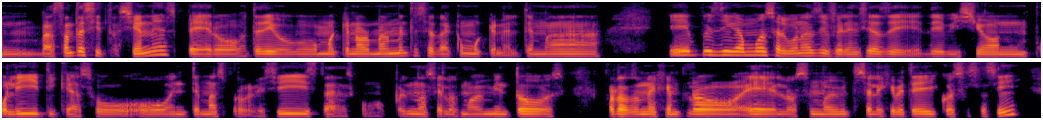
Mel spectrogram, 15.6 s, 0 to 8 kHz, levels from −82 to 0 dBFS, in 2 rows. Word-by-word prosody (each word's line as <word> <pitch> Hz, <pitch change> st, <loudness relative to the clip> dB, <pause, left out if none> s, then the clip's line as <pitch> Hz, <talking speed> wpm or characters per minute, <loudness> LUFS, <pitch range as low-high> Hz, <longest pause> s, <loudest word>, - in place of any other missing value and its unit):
en 115 Hz, -, -9 dB
bastantes -, -, +2 dB
situaciones, 200 Hz, +11 st, +1 dB
pero 115 Hz, +1 st, 0 dB
te -, -, 0 dB
digo, 120 Hz, -2 st, +2 dB
como 120 Hz, 0 st, -3 dB
que -, -, -2 dB
normalmente 130 Hz, +5 st, 0 dB
se 140 Hz, -, -2 dB
da 115 Hz, -2 st, -3 dB
como 130 Hz, -2 st, -5 dB
que -, -, -2 dB
en -, -, -8 dB
el -, -, -9 dB
tema, 120 Hz, +1 st, -3 dB, 0.5 s
eh, 195 Hz, -, +4 dB
pues, 190 Hz, 0 st, +1 dB
digamos, 185 Hz, 0 st, +3 dB
algunas 145 Hz, +2 st, +1 dB
diferencias 120 Hz, -1 st, -1 dB
de 115 Hz, -3 st, -2 dB
de 120 Hz, 0 st, -2 dB
visión 115 Hz, 0 st, -2 dB
políticas, 125 Hz, 0 st, +2 dB
o 120 Hz, -, -3 dB
o 115 Hz, 0 st, -3 dB
en 115 Hz, -1 st, -6 dB
temas 115 Hz, 0 st, -3 dB
progresistas. 130 Hz, -1 st, -1 dB
Como, -, -, -19 dB
pues, 130 Hz, -, -7 dB
no 120 Hz, 0 st, -1 dB
sé, -, -, -1 dB
los 120 Hz, 0 st, -7 dB
movimientos, 120 Hz, 0 st, 0 dB, 0.3 s
por 120 Hz, -, +3 dB
dar 115 Hz, -, +8 dB
un 120 Hz, +1 st, +1 dB
ejemplo, 120 Hz, 0 st, +2 dB
eh, 120 Hz, -1 st, +4 dB
los 115 Hz, +1 st, -2 dB
movimientos 120 Hz, -1 st, -1 dB
LGBT, 115 Hz, -1 st, 0 dB
y -, -, -6 dB
cosas -, -, -4 dB
así. 220 Hz, +6 st, 0 dB
120 Hz, 180 wpm, -25 LUFS, 115-130 Hz, 0.5 s, dar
